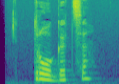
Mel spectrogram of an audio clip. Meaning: 1. to start (for), to get moving, to be off 2. to go nuts 3. to be touched, to be moved (emotionally) 4. passive of тро́гать (trógatʹ)
- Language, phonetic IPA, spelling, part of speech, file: Russian, [ˈtroɡət͡sə], трогаться, verb, Ru-трогаться.ogg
